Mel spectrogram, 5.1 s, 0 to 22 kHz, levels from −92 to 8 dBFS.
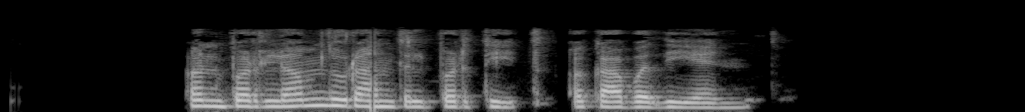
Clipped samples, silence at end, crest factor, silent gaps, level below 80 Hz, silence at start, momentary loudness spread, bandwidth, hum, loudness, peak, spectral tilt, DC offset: under 0.1%; 1.35 s; 16 dB; none; -54 dBFS; 0.95 s; 11 LU; 7.8 kHz; none; -17 LUFS; -2 dBFS; -7.5 dB/octave; under 0.1%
